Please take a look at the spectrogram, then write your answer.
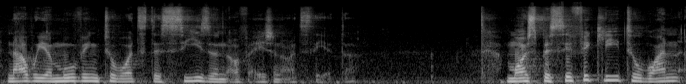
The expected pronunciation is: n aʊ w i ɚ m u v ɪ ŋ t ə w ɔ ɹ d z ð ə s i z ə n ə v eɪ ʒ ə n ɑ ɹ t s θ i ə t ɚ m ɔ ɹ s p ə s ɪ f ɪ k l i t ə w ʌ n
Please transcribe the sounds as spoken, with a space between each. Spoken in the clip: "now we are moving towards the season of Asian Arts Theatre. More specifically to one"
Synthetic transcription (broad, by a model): n aʊ w i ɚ m u v ɪ ŋ t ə w ɔ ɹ d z ð ə s i z ə n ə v eɪ ʒ ə n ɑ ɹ t s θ i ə t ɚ m ɔ ɹ s p ə s ɪ f ɪ k l i t ə w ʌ n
